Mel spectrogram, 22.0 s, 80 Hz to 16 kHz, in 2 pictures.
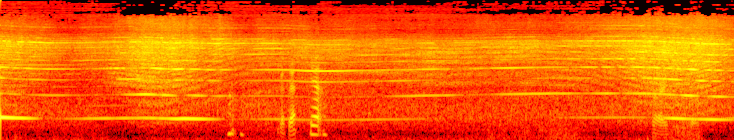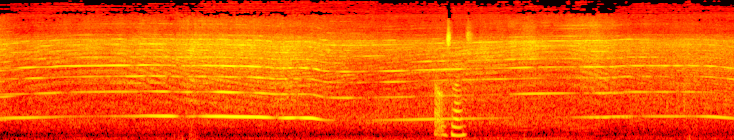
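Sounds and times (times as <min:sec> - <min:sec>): model plane motor whining: 0:00.0 - 0:22.0.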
